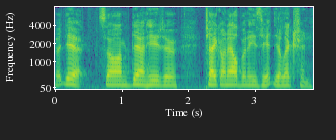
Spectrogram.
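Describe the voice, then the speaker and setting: A man's fairly high voice with an Australian accent on a very clean recording with a silent background. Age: 70s. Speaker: political candidate and filmmaker. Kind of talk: documentary interview; speech to audience.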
